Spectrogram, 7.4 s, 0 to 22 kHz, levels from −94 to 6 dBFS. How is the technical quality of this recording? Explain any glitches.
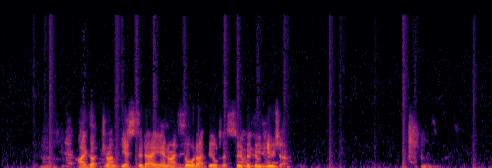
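The speech in this recording has two separate problems: heavy-handed noise suppression across the whole clip, and a cluster of brief timing stalls near the end.

Overdone noise removal runs throughout. The suppressor cuts individual frequency bands hard whenever they approach its noise estimate, so low-level parts of the voice disappear along with the background noise. The background drops and breaks up into twinkling specks.

Short stalls from a late packet occur at 4.46–4.51 s, 4.60–4.67 s, 5.18–5.25 s and 5.34–5.40 s. Each time, the jitter buffer ran dry and the receiver held the last sound for about 19, 40, 39 and 30 ms before resuming in the same place. Nothing is lost, but sounds drag briefly with a slight buzz or dip.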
